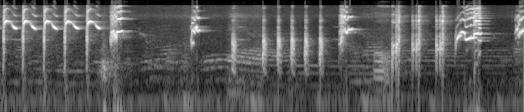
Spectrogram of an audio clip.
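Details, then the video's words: A starling's lure and master song for training birds opens with a fast series of repeated sharp falling whistles, then scattered clicks, rasps and twisting squeaky notes. "PANCINGAN DAN MASTERAN BURUNG JALAK"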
